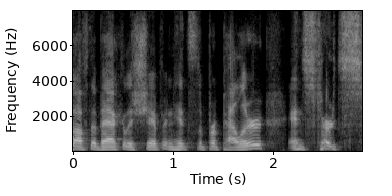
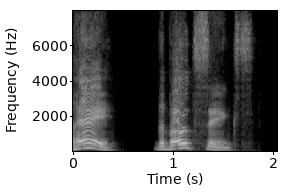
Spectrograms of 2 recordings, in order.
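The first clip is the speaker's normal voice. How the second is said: casual, offhand, drawn-out half-yell; 3 dB louder than usual. Retelling what a man walking past called out, imitating a casual half-yell. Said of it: "almost kind of yells sort of casually".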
